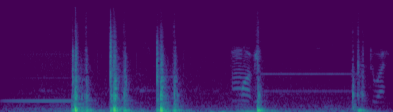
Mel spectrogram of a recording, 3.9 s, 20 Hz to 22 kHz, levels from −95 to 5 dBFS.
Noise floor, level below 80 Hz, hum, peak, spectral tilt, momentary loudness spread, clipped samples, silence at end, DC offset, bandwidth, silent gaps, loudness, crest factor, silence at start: -67 dBFS; -48 dBFS; none; -18 dBFS; -7.5 dB/octave; 17 LU; under 0.1%; 0.25 s; under 0.1%; 9.8 kHz; none; -40 LUFS; 24 dB; 0.7 s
